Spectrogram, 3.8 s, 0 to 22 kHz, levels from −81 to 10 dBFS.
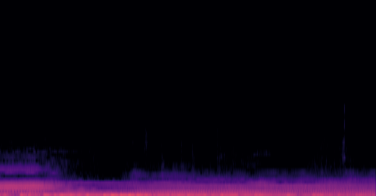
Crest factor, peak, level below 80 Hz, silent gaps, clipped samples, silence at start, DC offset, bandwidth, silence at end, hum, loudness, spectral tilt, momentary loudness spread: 12 dB; -20 dBFS; -50 dBFS; none; under 0.1%; 0 s; under 0.1%; 4.4 kHz; 0 s; none; -33 LUFS; -10 dB/octave; 6 LU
